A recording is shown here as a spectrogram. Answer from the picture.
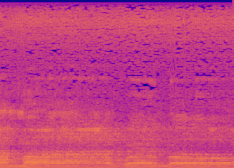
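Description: Slow worship singing through a church PA: a man's voice holding a long note, with a second, lower pitch held under it in harmony, over a steady low hum.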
